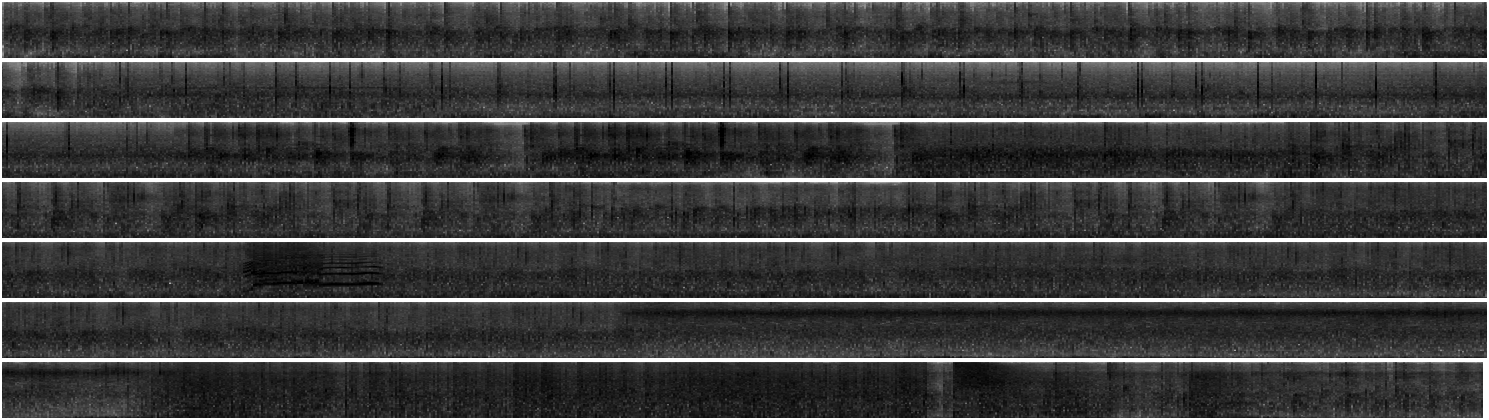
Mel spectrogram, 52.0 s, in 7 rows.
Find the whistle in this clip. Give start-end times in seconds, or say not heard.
not heard.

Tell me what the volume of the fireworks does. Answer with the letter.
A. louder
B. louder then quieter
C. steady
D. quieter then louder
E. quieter
C.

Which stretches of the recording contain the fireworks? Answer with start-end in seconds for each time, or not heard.
45.1-50.9.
